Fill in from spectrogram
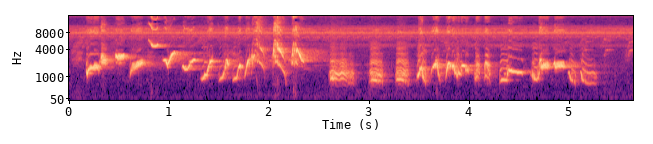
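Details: Oriental magpie-robin (kacer), a territorial caged contest bird, singing to rattle rivals. Rapid chattering phrase of harsh slurred notes, about four per second, with rough squawky elements; faint high hiss in the background.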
